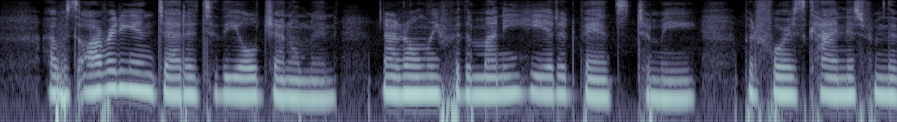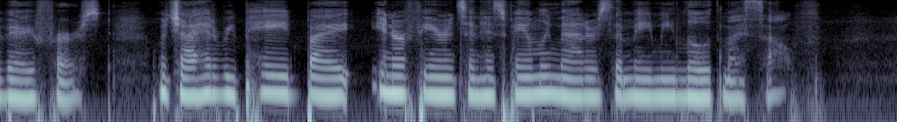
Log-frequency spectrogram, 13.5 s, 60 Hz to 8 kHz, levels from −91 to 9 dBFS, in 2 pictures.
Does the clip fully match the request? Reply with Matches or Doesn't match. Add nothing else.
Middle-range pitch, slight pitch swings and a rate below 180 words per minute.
Doesn't match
